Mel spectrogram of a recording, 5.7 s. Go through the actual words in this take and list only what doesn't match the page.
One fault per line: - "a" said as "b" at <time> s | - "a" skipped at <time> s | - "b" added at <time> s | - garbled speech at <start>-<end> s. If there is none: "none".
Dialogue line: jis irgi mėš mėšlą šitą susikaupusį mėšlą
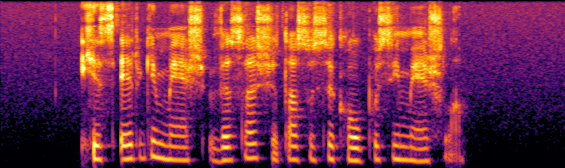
- "mėšlą" said as "visą" at 2.2 s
